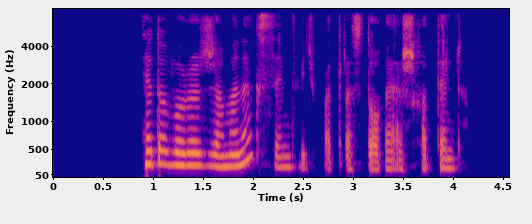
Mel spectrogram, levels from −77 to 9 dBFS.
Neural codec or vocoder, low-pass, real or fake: none; 7.2 kHz; real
